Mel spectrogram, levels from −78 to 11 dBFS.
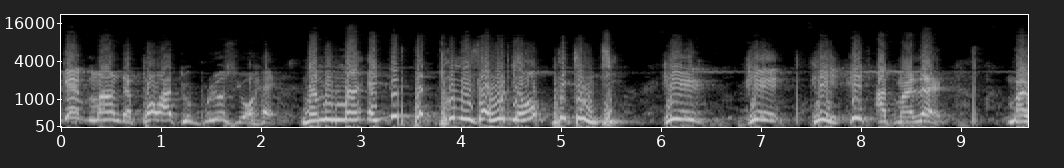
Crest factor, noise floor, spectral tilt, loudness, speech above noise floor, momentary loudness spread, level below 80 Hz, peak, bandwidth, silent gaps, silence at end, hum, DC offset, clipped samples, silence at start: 8 dB; -33 dBFS; -6.5 dB/octave; -14 LUFS; 20 dB; 11 LU; -42 dBFS; -4 dBFS; 11 kHz; none; 0 s; none; under 0.1%; under 0.1%; 0 s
